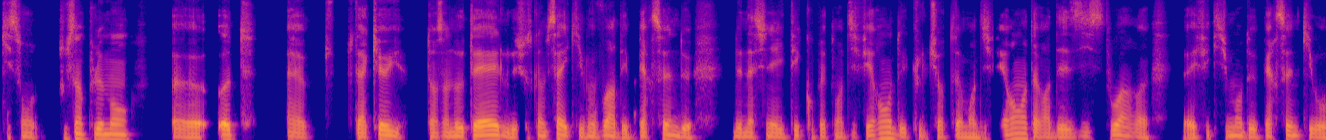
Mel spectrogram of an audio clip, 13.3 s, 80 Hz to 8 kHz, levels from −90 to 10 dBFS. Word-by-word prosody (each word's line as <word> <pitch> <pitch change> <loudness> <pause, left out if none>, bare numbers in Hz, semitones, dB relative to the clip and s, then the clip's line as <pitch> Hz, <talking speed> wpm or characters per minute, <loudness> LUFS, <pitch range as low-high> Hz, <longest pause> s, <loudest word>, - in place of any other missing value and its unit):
qui - - -7
sont 80 -2 -2 0.2
tout - - -9
simplement, 105 -2 +2 0.4
heu, 75 -2 +4
hôtes, 100 0 +4 0.3
heu, 80 -3 0
t 75 - -25
t - - -19
d'accueil 85 +1 +3 0.2
dans 80 +1 -2
un 85 - +1
hôtel 95 +2 +7
ou 80 - -1
des 75 - +1
choses - - -9
comme 90 -2 -1
ça - - +4
et - - +3
qui - - -5
vont 85 - 0
voir 90 +1 +2
des 75 -1 -2
personnes 95 -3 +1
de 80 -3 +1 0.4
de 85 - +1
nationalités 80 -2 -1
complètement 75 - -6
différentes, 115 +9 -1
de 80 - -1
cultures 75 -1 -6
totalement 75 -1 -1
différentes, 110 +9 -2
avoir 80 -2 -1
des 75 +2 -2
histoires, 90 -2 0
heu, 70 - -2 0.4
effectivement, 90 0 -1
de 80 -1 0
personnes 90 +5 0
qui 90 -3 -4
vont 75 -2 +2
85 Hz, 190 wpm, -23 LUFS, 75-95 Hz, 0.4 s, hôtel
